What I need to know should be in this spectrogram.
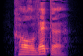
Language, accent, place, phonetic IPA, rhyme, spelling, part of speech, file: German, Germany, Berlin, [kɔʁˈvɛtə], -ɛtə, Korvette, noun, De-Korvette.ogg
- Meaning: corvette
